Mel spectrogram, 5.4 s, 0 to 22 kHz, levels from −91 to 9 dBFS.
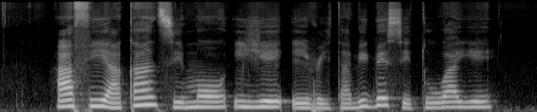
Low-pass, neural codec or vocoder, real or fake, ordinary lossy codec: none; none; real; none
